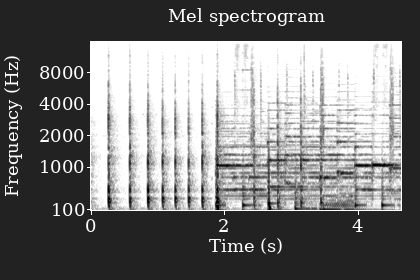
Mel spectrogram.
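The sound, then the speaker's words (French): A quick series of about eight sharp, evenly spaced hammer blows driving nails into wooden planks to build a cabin, then giving way to a bright, busy musical passage. “Il court chercher des planches, un marteau et des clous. Et là, au cœur du Grand Chêne, il construit une cabane toute jolie pour lui et tous ses amis de la forêt.”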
